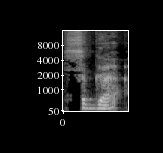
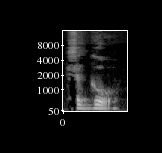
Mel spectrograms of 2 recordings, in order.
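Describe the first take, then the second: First: Sega with a clear open final a, Ngapak style; Ngapak pronunciation. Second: Sego with a rounded final o, Semarang style; Semarang pronunciation. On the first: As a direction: say sega ending in a, not o. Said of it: "Ngapak accent gonna say". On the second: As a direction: say sego ending in o, not a. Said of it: "Semarang accent gonna say sego". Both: Shown as a demonstration.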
